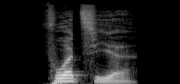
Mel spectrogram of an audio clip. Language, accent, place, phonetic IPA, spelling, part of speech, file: German, Germany, Berlin, [ˈfoːɐ̯ˌt͡siːə], vorziehe, verb, De-vorziehe.ogg
- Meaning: inflection of vorziehen: 1. first-person singular dependent present 2. first/third-person singular dependent subjunctive I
